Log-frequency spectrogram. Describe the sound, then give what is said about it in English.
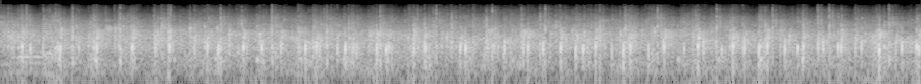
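A crowd applauds steadily for several seconds to welcome Rupert Matthews, who is about to speak on the Better Off Out campaign. It is a dense, continuous patter of many hands clapping at an even loudness, with no voices rising above it. “So let's all give him a big round of applause.”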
